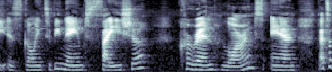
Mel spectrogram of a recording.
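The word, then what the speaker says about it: Syesha: of Beyonce songs, and her name was Saisha. She had such a beautiful angelic voice, and it's spelled S-Y-E-S-H-A, and I just fell in love with that name.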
